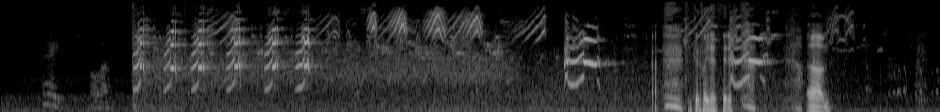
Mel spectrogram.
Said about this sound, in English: So that was the wood duck, and what you heard there was, the first part you heard was the ooeek ooeek of the female. It does that when it's alarmed.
